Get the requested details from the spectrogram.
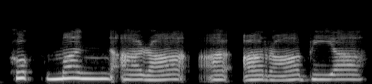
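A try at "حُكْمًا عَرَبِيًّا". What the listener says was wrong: This one, kalkala is now fine, but it's not biya, but it's bijan. Because there is a shad, yeah. Because there is a shadda, so you need to be stressing on the ya. And ra does not need to be prolonged because it's just a short vowel, so it'll be 1 second only. Arabijan.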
